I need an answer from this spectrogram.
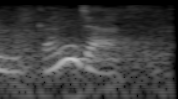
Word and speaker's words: Uganda: It's pronounced Uganda. Oh, Uganda.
